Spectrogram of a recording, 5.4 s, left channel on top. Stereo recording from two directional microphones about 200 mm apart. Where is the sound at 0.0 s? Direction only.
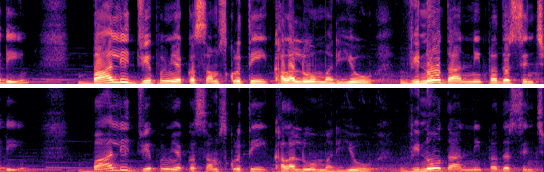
45° left (ahead or behind).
